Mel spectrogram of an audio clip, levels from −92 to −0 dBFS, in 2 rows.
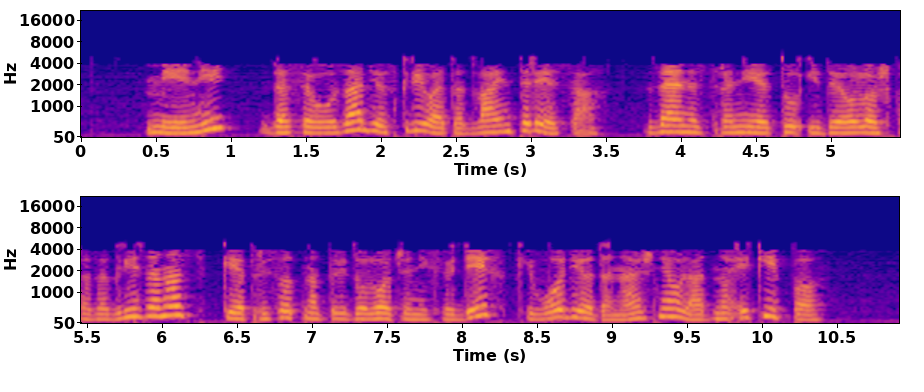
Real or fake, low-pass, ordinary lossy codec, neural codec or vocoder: fake; 19.8 kHz; AAC, 16 kbps; vocoder, 44.1 kHz, 128 mel bands, Pupu-Vocoder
